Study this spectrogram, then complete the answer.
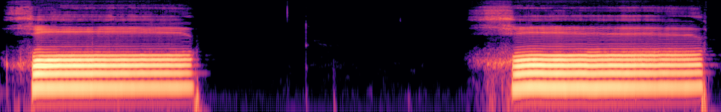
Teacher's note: ये हरूफ मुस्तआलिया में से भी है, इसको हमेशा हर हालत में पुर यानी मोटा पढ़ेंगे। इसको एक उंगली की मिकदार के बराबर खींच के पढ़ा जाता है, और इसकी अदायगी जो है ये हलक के ऊपर वाले हिस्से से अदा होता है।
